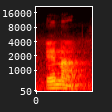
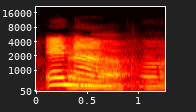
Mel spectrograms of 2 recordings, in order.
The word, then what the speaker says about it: enak: Enak. Enak.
